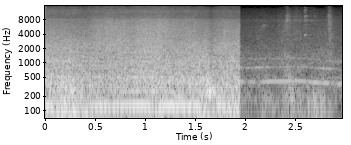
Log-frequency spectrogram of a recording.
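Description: A boat engine roars as the hull speeds over the waves.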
